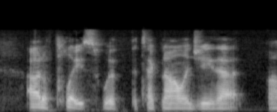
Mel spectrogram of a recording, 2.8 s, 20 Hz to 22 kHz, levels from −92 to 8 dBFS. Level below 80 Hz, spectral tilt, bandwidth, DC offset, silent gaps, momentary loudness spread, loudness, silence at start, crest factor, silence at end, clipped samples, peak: -64 dBFS; -5 dB/octave; 7.6 kHz; under 0.1%; none; 8 LU; -20 LUFS; 0.25 s; 20 dB; 0 s; under 0.1%; 0 dBFS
